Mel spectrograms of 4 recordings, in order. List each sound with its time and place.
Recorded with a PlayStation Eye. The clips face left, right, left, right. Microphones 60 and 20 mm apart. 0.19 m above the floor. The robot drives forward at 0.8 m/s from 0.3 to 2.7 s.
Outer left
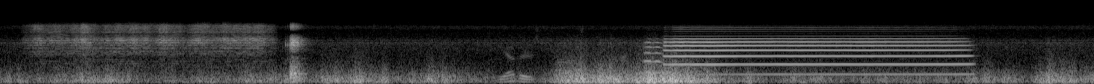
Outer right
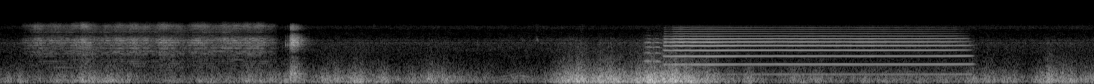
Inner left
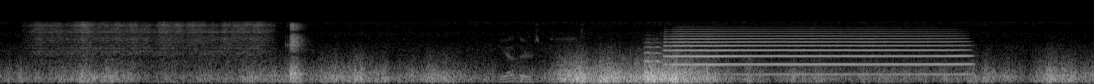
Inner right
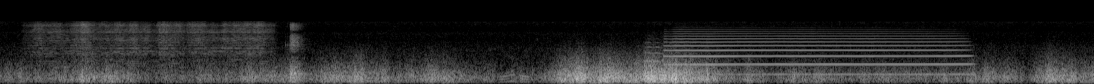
2.9 s a pop: 15° left (ahead or behind)
5.0 s a man speaking: 60° left (ahead or behind)
6.4 s a trumpet: 20° left (ahead or behind)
